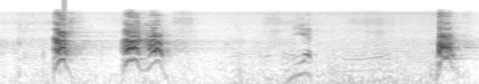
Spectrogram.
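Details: Dobermann in protection training giving a few loud, rough barks, one double bark, spaced over several seconds, with a brief lower voice-like sound in between.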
